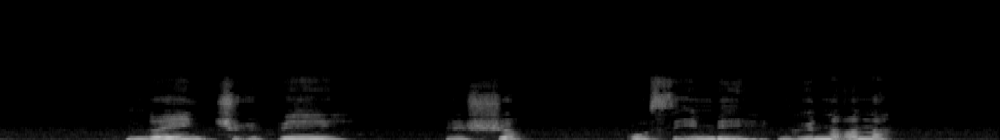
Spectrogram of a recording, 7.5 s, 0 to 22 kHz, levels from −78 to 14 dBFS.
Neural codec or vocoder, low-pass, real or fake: none; 9.9 kHz; real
